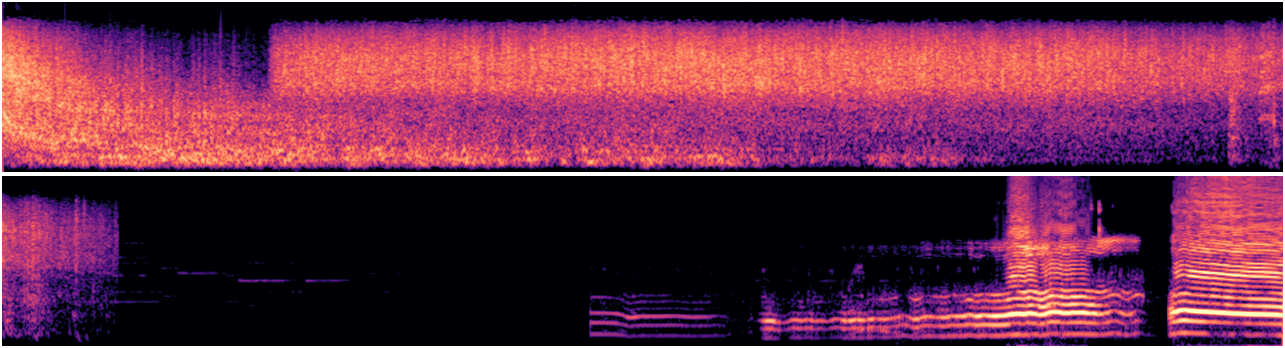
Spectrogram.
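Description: Heavy rain with thunder: a loud, steady downpour hisses with deep thunder rumbling underneath for about ten seconds, then stops abruptly. Unrelated tonal sounds follow later.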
